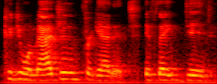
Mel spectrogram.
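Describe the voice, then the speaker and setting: An older woman hosting a show, running a trivia quiz in casual chat, teasing and laughing as she goes. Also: mid-range voice. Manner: slow, giggly, teasing quizmaster. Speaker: talk show host. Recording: roomy studio with faint hiss.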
